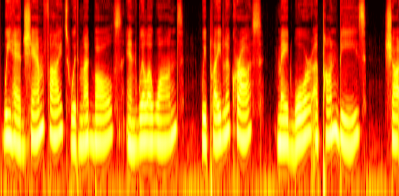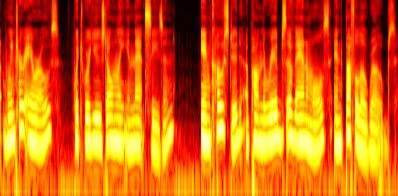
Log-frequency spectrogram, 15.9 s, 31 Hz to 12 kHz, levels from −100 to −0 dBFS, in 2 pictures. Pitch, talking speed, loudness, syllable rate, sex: 175 Hz, 140 wpm, -18 LUFS, 3.3 syllables/s, female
